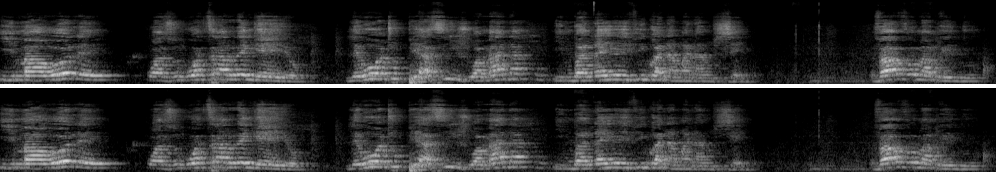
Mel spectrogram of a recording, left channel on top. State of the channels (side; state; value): both; normal; correlation 0.68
